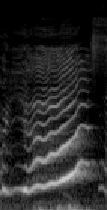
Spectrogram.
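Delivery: loud, very high, drawn-out squeal of yes; thrilled yes. Retold or imitated. Bartender offered the front bar by the owner, thrilled. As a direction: squeal it like a dream just came true.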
